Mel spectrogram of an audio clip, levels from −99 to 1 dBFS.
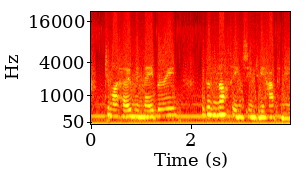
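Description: From start to end, the speech carries a harsh, buzzy distortion. It sounds like a stuck bit. One data bit is likely held at a fixed value, perhaps by a broken line or converter. Samples that should differ at that bit are pushed off by a step of about -30 dBFS. The error follows the waveform, so it rasps along with each sound. In the pauses, small values keep flipping sign. That fills the gaps with steady noise.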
